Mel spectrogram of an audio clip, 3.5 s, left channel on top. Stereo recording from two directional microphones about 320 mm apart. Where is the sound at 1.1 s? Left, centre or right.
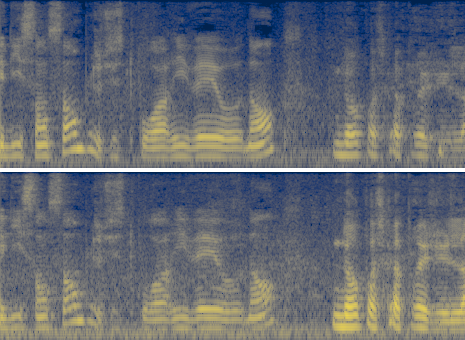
Left.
